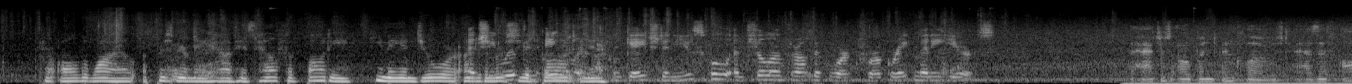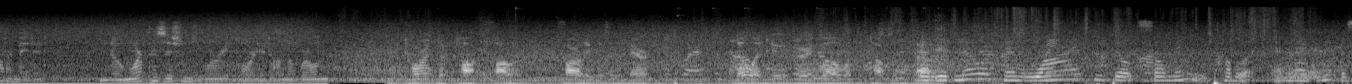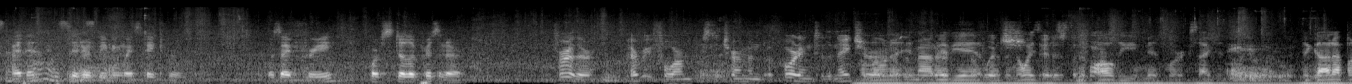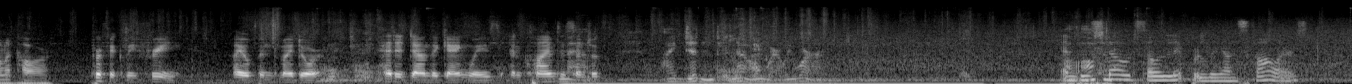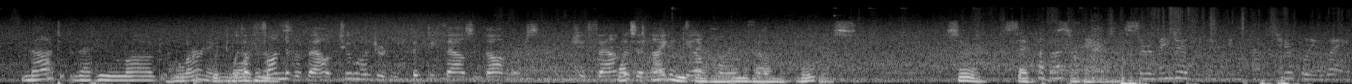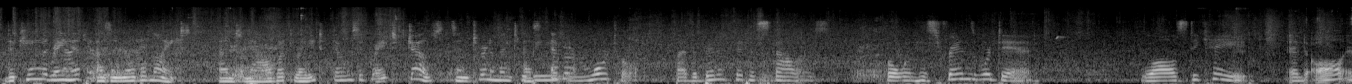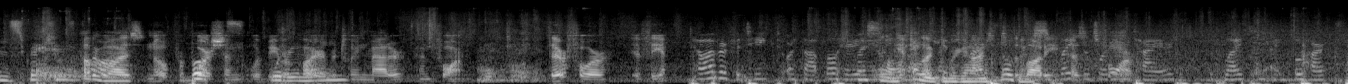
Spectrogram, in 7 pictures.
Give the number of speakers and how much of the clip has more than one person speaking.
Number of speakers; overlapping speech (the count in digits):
8, about 26%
